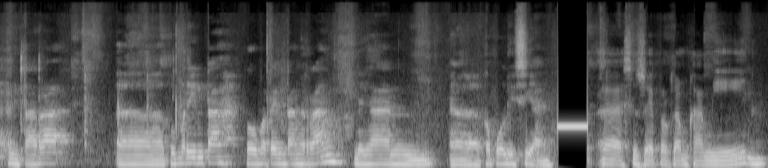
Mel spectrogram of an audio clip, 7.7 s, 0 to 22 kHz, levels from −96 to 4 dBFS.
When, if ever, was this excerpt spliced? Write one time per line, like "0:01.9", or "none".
0:05.9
